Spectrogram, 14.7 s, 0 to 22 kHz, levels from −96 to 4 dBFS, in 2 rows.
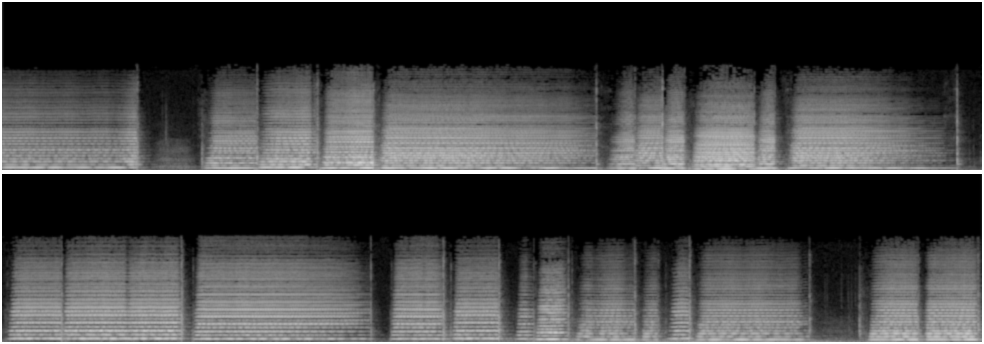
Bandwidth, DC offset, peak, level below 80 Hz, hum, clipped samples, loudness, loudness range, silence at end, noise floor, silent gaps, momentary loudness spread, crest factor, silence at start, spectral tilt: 14 kHz; under 0.1%; -4 dBFS; -46 dBFS; none; under 0.1%; -19 LUFS; 4 LU; 0 s; -45 dBFS; none; 11 LU; 18 dB; 0 s; -1.5 dB/octave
